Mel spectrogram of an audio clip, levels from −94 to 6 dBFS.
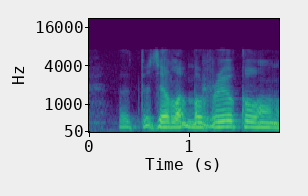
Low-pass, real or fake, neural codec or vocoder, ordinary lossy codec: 7.2 kHz; real; none; none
